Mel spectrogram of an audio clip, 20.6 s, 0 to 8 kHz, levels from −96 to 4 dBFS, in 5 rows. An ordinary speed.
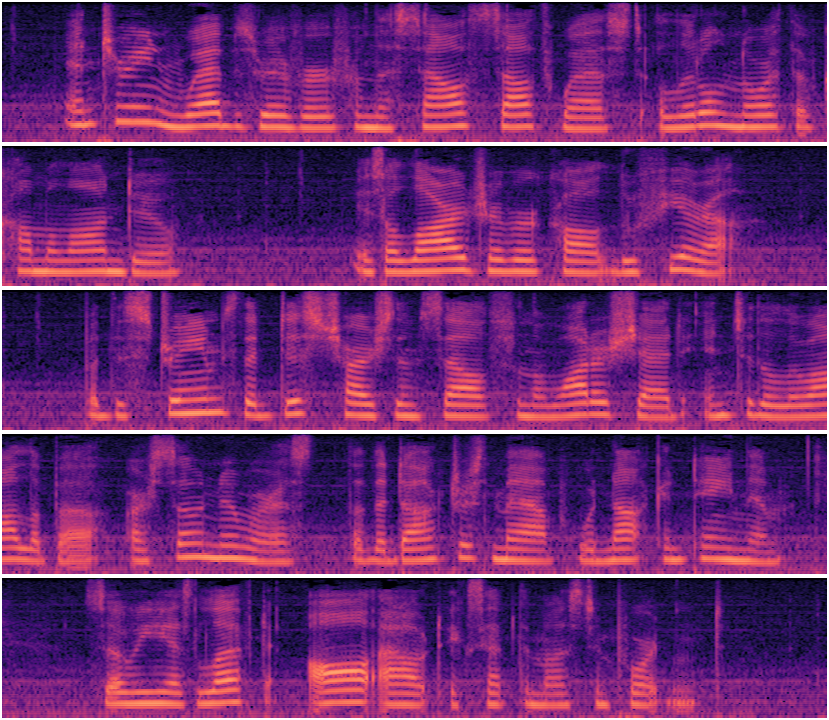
Yes: average, 150 wpm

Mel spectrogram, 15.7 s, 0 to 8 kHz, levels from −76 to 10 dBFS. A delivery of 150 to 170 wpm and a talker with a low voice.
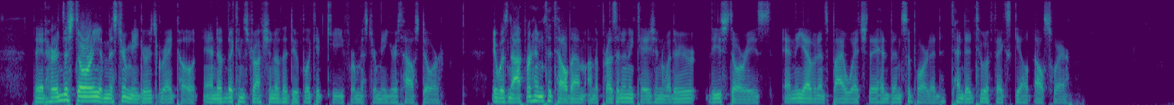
No: average, 200 wpm; very low, 95 Hz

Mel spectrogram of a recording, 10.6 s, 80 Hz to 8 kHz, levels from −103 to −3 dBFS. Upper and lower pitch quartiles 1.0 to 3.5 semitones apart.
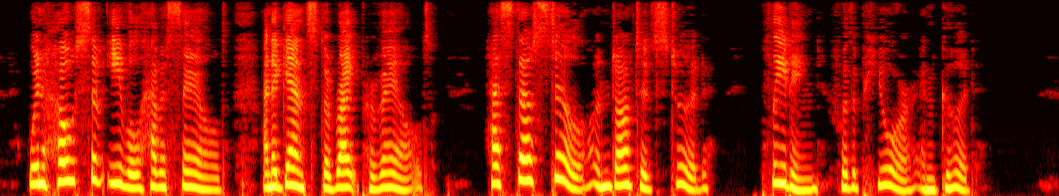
No: average, 5.3 semitones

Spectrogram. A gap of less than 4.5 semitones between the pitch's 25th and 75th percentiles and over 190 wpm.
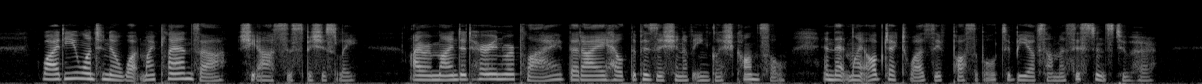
Yes: average, 3.5 semitones; average, 200 wpm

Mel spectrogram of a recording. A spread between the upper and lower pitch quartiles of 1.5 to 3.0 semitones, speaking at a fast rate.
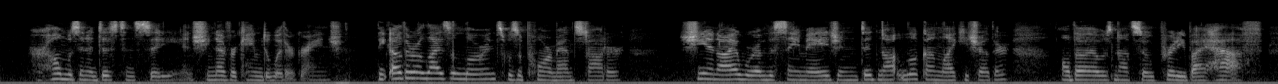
Yes: narrow, 2.6 semitones; fast, 215 wpm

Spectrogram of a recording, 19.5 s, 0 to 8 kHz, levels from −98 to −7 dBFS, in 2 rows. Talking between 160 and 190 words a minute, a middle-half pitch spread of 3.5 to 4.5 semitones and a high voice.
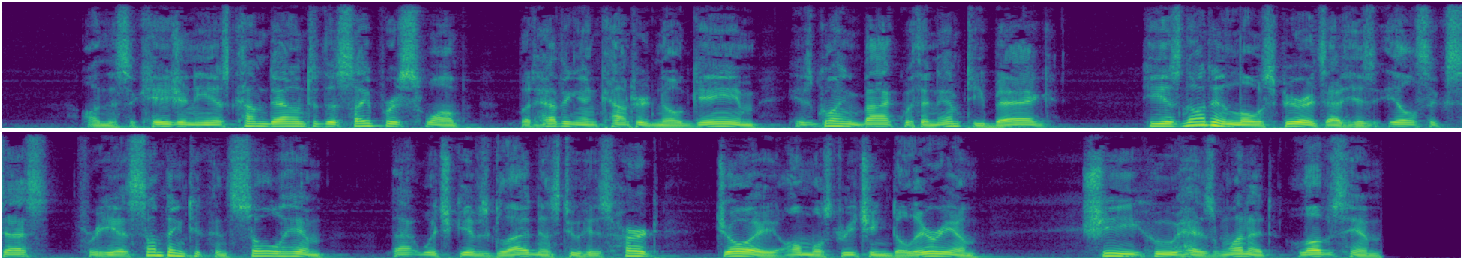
No: average, 180 wpm; average, 4.2 semitones; low, 120 Hz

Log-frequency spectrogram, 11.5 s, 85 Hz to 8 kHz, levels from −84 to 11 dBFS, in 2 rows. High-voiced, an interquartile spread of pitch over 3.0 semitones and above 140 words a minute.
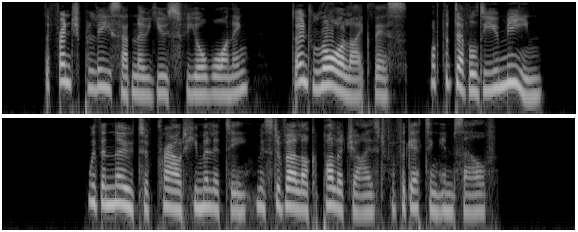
Yes: high, 215 Hz; average, 4.4 semitones; average, 160 wpm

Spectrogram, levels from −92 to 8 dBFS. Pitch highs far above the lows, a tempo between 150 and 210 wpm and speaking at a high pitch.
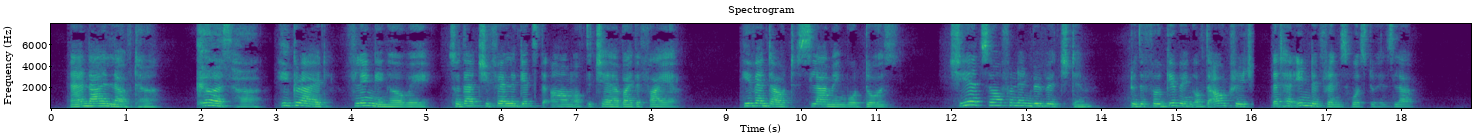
No: average, 4.0 semitones; average, 155 wpm; high, 205 Hz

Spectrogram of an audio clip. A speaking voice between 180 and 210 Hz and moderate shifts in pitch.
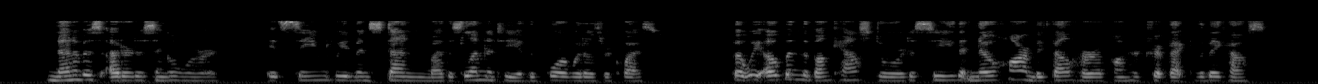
No: medium, 185 Hz; narrow, 2.2 semitones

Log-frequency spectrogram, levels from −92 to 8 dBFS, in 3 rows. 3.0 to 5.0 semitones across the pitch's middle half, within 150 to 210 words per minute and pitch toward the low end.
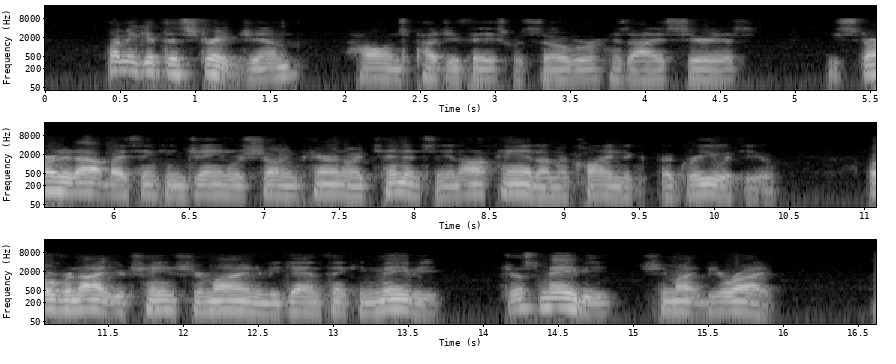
Yes: average, 3.6 semitones; average, 175 wpm; low, 105 Hz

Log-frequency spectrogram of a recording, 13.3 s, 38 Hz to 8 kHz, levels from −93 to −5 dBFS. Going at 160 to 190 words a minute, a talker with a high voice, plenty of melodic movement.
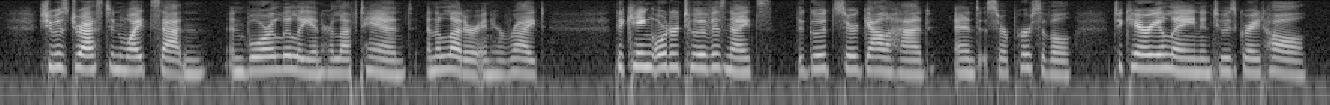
No: average, 185 wpm; high, 215 Hz; average, 3.2 semitones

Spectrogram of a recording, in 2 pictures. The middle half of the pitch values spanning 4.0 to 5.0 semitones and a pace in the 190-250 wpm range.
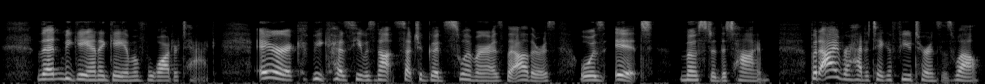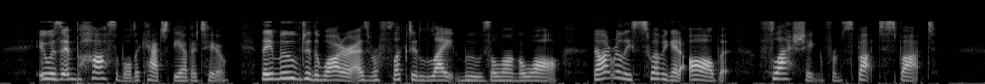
Yes: average, 4.6 semitones; average, 200 wpm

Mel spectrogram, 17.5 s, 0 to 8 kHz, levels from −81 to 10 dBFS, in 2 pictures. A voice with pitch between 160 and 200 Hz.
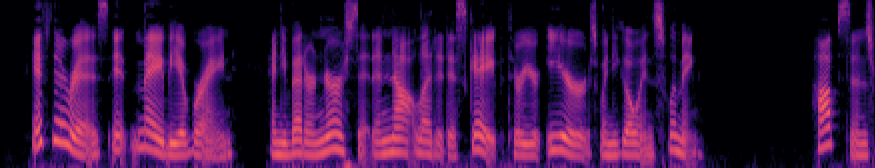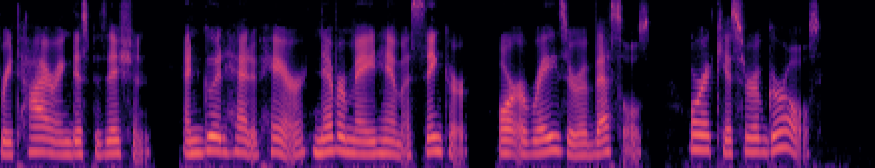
Yes: high, 190 Hz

